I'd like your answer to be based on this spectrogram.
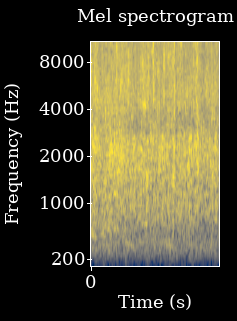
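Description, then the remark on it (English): An audience claps their hands together in a steady, dense burst of applause, loud and continuous throughout, with no voices standing out above it. “Clap your hands real big and say, I believe that right now.”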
